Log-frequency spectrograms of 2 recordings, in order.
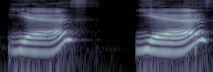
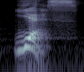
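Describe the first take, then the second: First: YES dipping, then rising; drawn-out questioning dip and rise on YES; down-and-up tune. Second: YES dropping firmly in pitch; falling tune. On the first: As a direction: take "yes" down and back up. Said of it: "you go down and up". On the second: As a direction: say "yes" with a decisive fall. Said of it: "going down". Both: Shown as a demonstration.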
